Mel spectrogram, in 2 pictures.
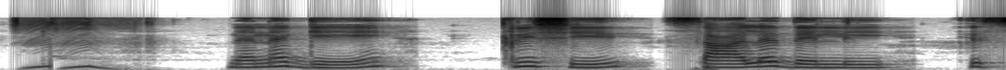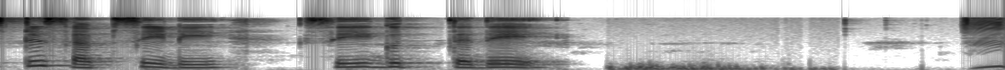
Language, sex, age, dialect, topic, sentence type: Kannada, female, 18-24, Coastal/Dakshin, banking, question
